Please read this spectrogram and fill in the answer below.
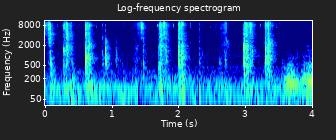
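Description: A deck of oracle cards being shuffled by hand: quiet, irregular flicks and slaps of the cards, about three a second.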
